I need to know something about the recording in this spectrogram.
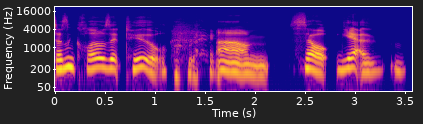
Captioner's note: chuckles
